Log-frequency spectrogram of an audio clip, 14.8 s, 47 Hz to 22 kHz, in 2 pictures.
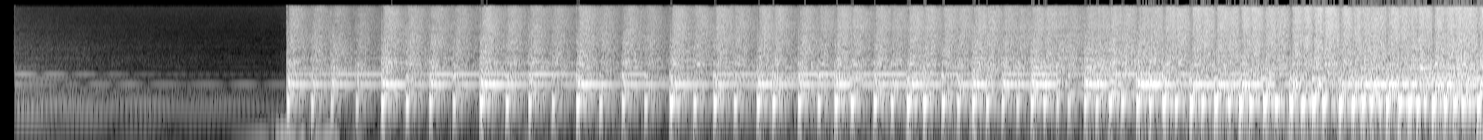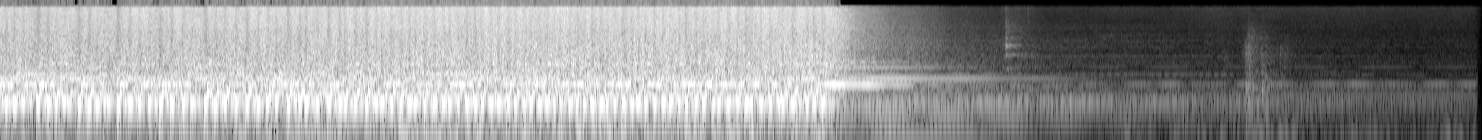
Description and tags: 550 Sonic Drum Roll
The new version of the Sonic Drum Roll sound effect.
I was permanently deleting the old sound effect because of my new album "999 Gaming Sound Effects for Editing" - here is the older version
Sound ID is: 593618
drum, Loonerworld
